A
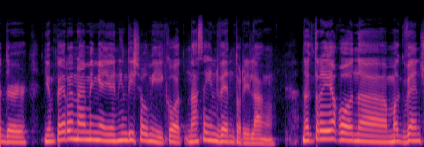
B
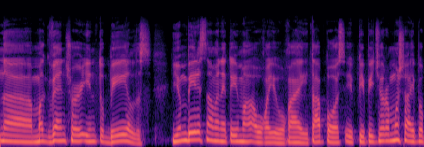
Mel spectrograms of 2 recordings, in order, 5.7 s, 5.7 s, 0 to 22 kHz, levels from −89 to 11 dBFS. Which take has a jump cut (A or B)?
A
